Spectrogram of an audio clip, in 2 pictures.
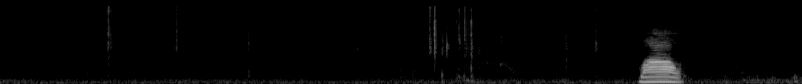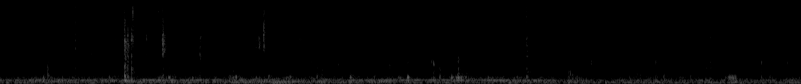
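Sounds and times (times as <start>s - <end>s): small crunches: 3.3s - 6.0s
faint chewing: 7.0s - 16.0s.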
